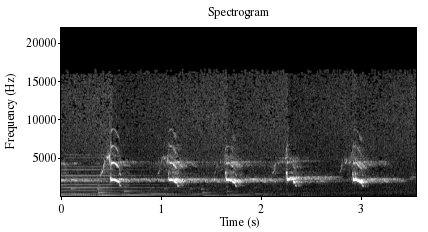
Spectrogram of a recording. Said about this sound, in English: The golden eagle is a bird of epic proportions, not only for their impressive size, but also for the many legends they've inspired across human history. They're one of the largest eagles in the world, with a wingspan of more than 7 feet.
